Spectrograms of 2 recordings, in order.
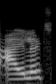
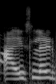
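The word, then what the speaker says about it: islet: The endocrine cells of pancreas form groups of cells called आइलेट्स of Langerhans. आप इसको आइसलेट भी बोल सकते हो या आइलेट भी बोल सकते हो, और यहाँ पे आर आएगा।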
